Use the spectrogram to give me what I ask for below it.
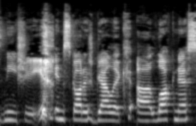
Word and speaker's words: Loch Ness: in Scottish Gaelic uh Loch Ness is pronounced Loch Nish so Nishi as both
